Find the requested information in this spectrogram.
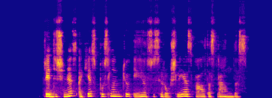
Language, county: Lithuanian, Vilnius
